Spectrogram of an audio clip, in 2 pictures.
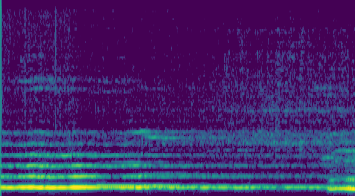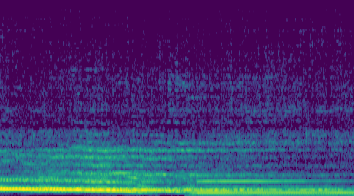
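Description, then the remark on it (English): Recorded whale song used as film music in an NPR studio: long, sustained moaning tones that hold steady, then slide downward into a deeper, rumbling call. It is loud and clear, with no talking. “And that they had to grab the longest film music they could find in the studio, which was some kind of whale song.”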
